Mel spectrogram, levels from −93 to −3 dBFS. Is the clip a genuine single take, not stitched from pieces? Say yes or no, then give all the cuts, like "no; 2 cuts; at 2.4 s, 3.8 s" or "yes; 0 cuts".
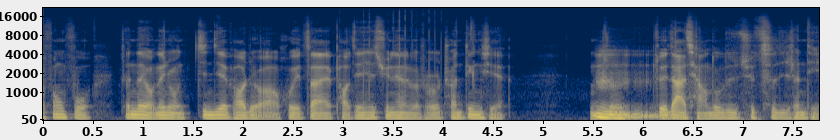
no; 2 cuts; at 1.5 s, 5.5 s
